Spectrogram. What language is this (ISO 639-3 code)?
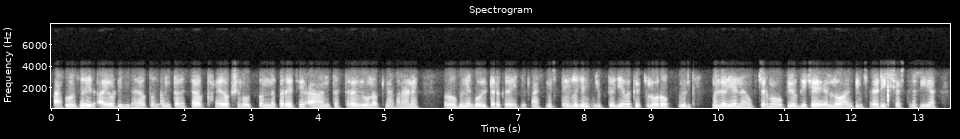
guj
